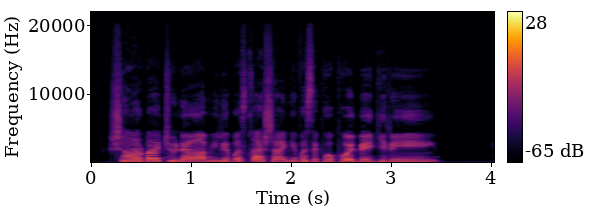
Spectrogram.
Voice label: narrator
